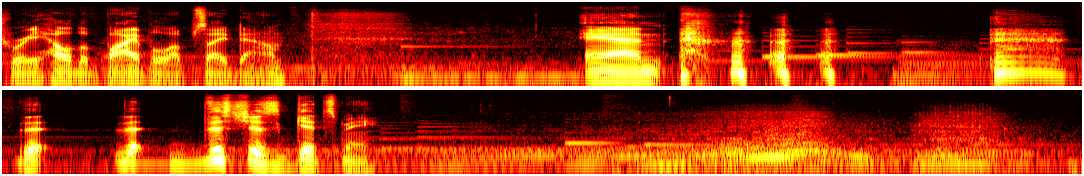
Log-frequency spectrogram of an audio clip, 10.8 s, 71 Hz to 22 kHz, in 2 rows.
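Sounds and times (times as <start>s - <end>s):
speech: 0.0s - 1.8s, 2.9s - 7.4s
loud Harley-Davidson motorcycle engine rumbling and revving outside: 7.8s - 10.7s.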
